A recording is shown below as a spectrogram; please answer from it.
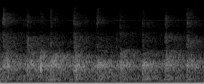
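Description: A run of light, irregular taps or clicks over a steady hiss.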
